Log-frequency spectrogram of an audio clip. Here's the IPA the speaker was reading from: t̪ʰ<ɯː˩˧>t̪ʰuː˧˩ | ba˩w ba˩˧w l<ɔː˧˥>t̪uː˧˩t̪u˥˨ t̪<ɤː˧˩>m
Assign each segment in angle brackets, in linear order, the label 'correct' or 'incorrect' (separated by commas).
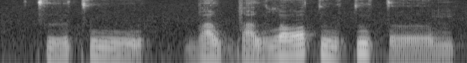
correct, correct, incorrect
